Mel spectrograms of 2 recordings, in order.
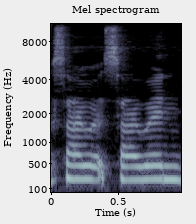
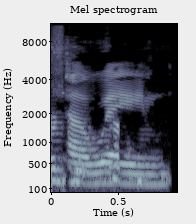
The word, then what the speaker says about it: Samhain: It's also the Samhain, kind of Samhain, is that how you say it? Samhain, kind of. – Yeah, Samhain is another. – Yeah. – Transition. Samhain is another word that people can't say based on how it's spelled.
